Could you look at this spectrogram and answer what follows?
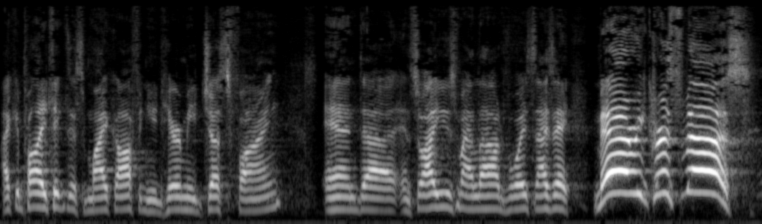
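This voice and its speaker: Older male pastor, loud and animated, bright forceful tone, slightly high voice. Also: moderate pace. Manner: animated, loud storytelling with asides. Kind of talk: sermon.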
